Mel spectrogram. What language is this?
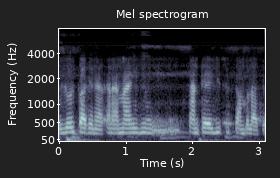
Wolof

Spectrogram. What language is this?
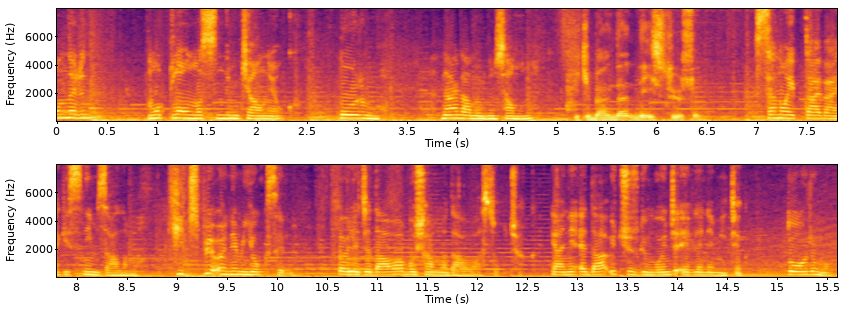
Turkish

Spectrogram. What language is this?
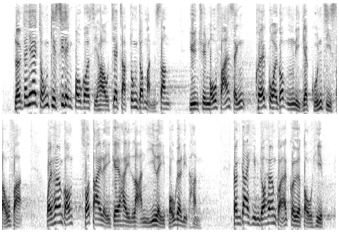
Cantonese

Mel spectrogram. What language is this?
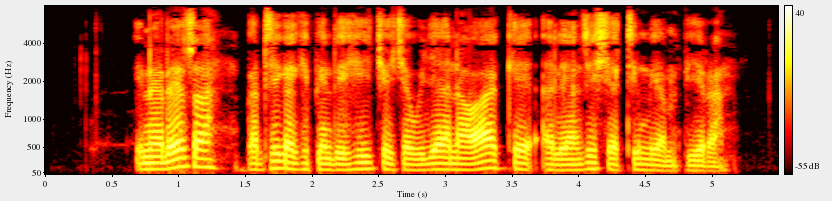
Swahili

